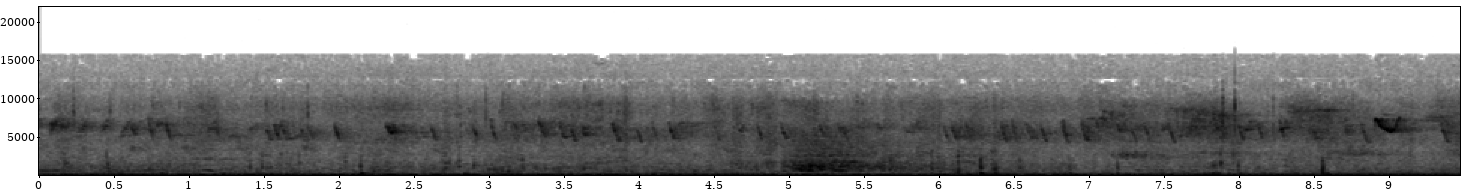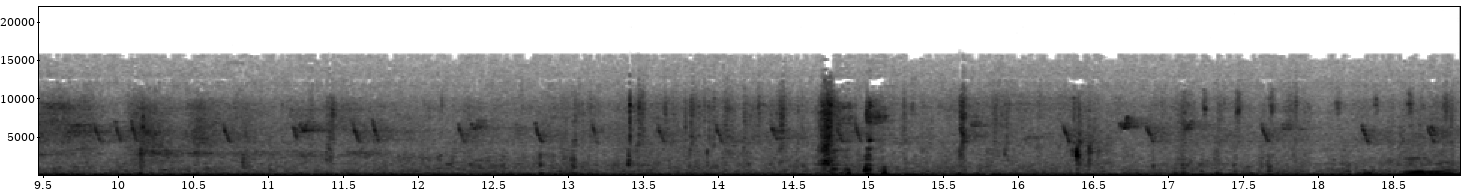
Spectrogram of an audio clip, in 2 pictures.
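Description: Outdoor ambience: many short, high-pitched animal chirps over a steady low rumble, with a brief louder call about five seconds in and a few sharp clicks near the end.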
